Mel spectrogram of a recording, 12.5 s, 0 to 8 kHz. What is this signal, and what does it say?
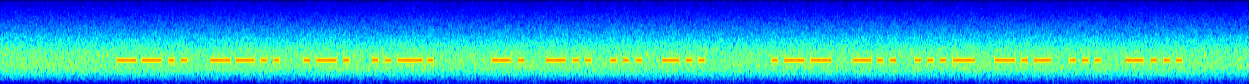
Morse code, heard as a keyed tone, hand-sent with a bug key, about 19 wpm, 860 Hz, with radio static and a narrow filter. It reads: ZZRF NDSD WDVKSB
